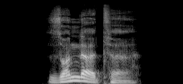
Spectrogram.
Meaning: inflection of sondern: 1. first/third-person singular preterite 2. first/third-person singular subjunctive II
- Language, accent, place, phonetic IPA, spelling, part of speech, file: German, Germany, Berlin, [ˈzɔndɐtə], sonderte, verb, De-sonderte.ogg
